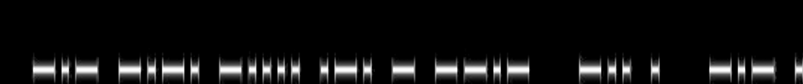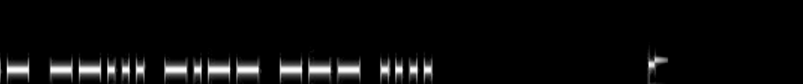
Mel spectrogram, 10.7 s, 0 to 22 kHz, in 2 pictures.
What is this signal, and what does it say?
Morse code, heard as a keyed tone, about 25 wpm, 700 Hz. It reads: KC6RTQ DE KA7YOH
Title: USA Callsign DE Callsign - 6 Characters - 25wpm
